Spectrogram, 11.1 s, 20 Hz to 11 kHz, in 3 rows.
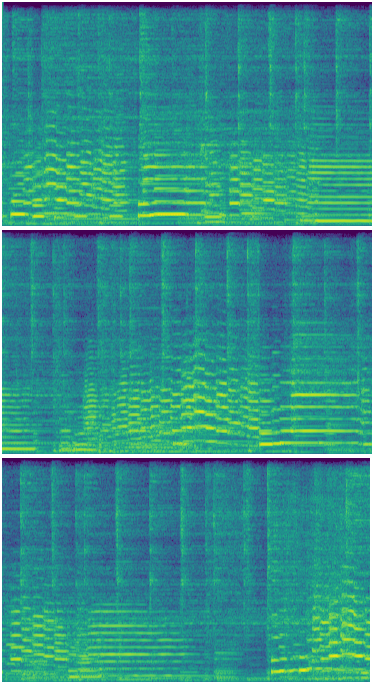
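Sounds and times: drum backing: 0.0s - 11.0s
electric guitar jazz line: 0.0s - 11.0s.

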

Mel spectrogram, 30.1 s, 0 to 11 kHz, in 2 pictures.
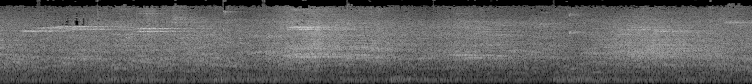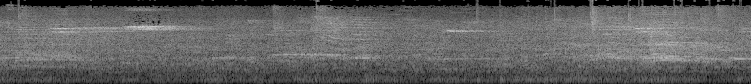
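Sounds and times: voices in a gymnasium: 0.0s - 30.0s.

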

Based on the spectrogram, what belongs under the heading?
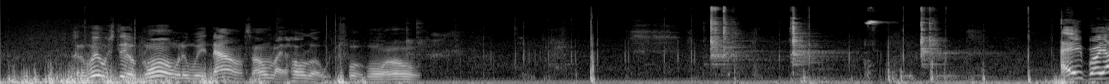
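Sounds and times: steady low hum: 0.0s - 11.0s
metal gate scraping: 4.0s - 10.2s.

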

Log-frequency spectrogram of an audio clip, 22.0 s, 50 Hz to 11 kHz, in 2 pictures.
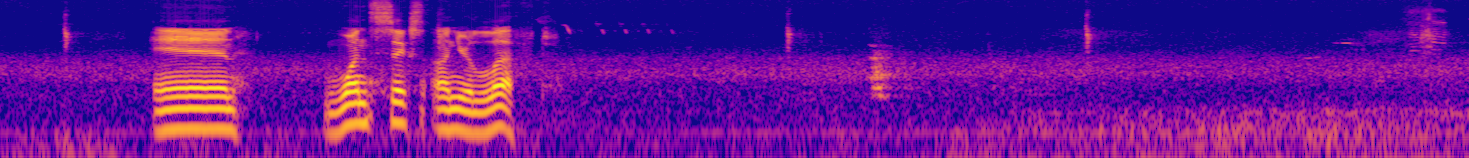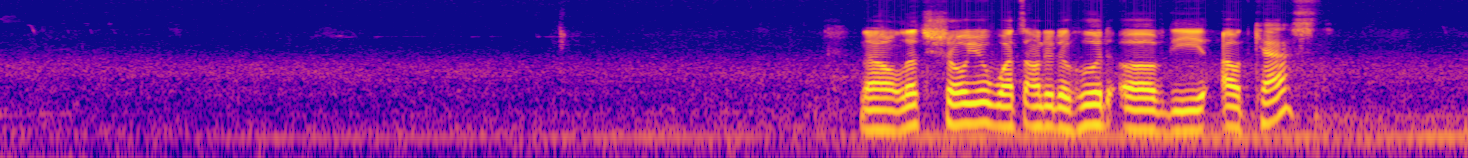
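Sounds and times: faint bird calls: 7.9s - 8.6s, 9.8s - 12.5s, 13.2s - 15.5s.

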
